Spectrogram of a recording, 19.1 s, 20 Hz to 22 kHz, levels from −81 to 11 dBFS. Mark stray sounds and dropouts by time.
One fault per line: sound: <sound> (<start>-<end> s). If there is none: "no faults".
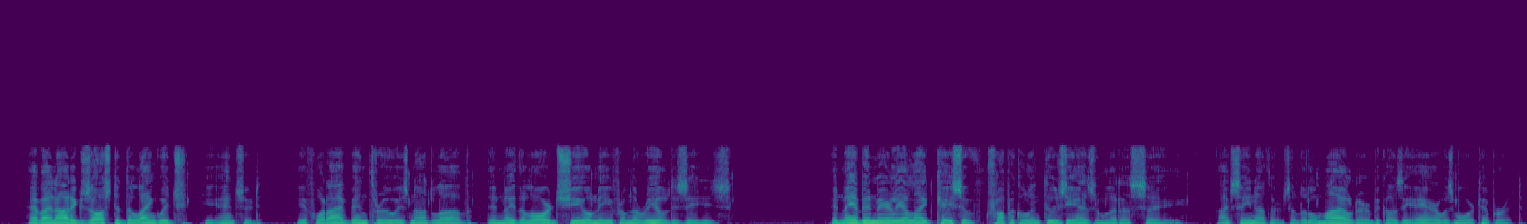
no faults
